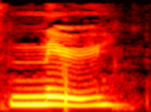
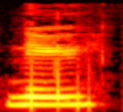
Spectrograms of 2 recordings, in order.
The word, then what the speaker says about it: Niu: And our surname is Nu, pronounced Nu as in new pair of shoes.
